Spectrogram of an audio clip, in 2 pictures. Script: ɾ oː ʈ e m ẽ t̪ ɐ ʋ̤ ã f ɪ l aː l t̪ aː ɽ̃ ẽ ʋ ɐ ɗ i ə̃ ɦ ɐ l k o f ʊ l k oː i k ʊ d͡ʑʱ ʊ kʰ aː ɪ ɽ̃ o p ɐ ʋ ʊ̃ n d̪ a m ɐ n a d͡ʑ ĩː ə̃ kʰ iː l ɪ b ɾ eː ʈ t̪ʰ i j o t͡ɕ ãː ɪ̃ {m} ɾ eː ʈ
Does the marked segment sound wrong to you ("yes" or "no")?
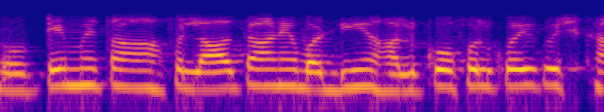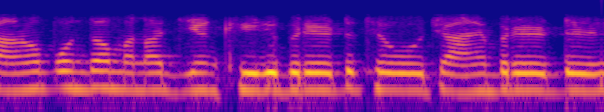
yes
